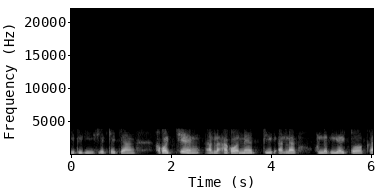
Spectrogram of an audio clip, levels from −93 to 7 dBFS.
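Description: From start to finish the speech sounds slightly rough and synthetic, with plainly audible damage and nothing above 3.8 kHz. This is G.729 codec coloration, consistent with an 8 kbit/s VoIP link rebuilding each frame from a vocal tract filter, pitch predictor and sparse pulses.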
